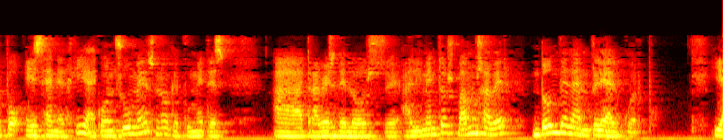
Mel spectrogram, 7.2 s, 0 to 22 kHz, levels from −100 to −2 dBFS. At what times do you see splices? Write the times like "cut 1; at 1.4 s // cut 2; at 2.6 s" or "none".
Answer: cut 1; at 1.0 s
